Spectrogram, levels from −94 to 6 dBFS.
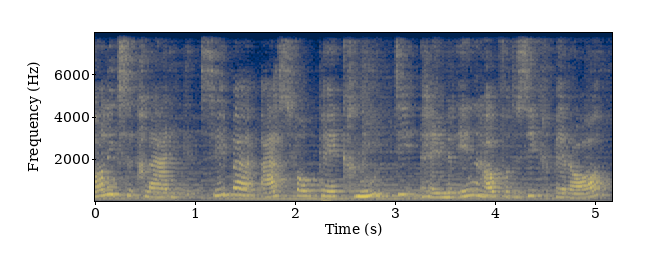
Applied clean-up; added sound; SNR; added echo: none; Organ; 14 dB; reverberation time 0.4 s.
